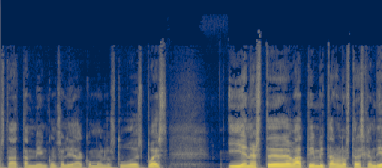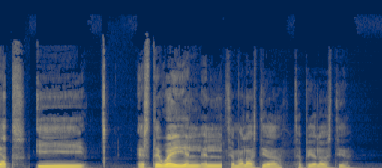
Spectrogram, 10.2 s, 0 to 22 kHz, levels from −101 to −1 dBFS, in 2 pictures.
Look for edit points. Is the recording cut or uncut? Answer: cut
